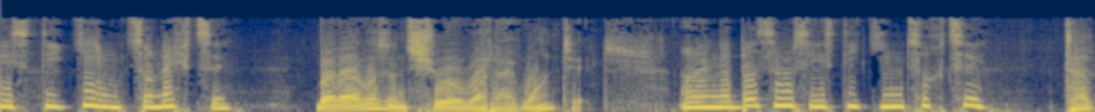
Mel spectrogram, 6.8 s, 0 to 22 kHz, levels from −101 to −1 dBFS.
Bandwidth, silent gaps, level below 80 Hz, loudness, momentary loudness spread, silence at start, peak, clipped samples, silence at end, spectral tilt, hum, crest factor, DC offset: 11.5 kHz; none; -34 dBFS; -16 LUFS; 10 LU; 0 s; -4 dBFS; under 0.1%; 0 s; -6 dB/octave; none; 12 dB; under 0.1%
